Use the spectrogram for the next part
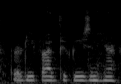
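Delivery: shivering whisper; cold, breathy whisper; gasping from cold. Real, not acted. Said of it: "it's so cold in here".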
